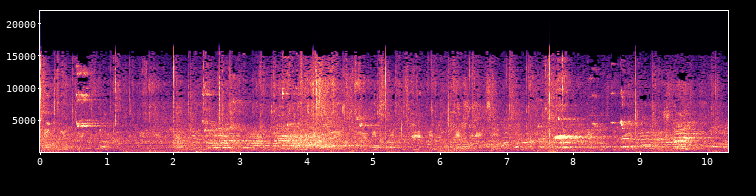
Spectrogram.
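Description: Indistinct chatter of players and spectators echoing in a large indoor sports hall, with occasional thuds of volleyballs being hit or bouncing on the courts.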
